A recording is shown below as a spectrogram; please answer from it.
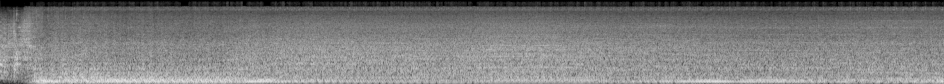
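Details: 5.3 engine after throttle body replacement: cranks, catches quickly and settles into an even, steady run with a couple of smooth blips; starts and runs normally, owner expects some relearn time.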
